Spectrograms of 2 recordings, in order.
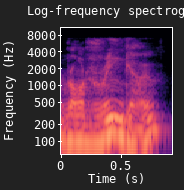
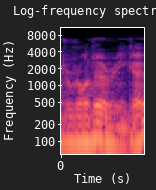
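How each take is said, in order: First: Rodrigo said rod-REE-go; three-syllable variant. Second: Roderigo said rod-er-EE-go; four-syllable variant. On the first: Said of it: "although you sometimes find Roderigo". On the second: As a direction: add an "er" inside Roderigo. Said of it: "which is also valid". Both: Shown as a demonstration.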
